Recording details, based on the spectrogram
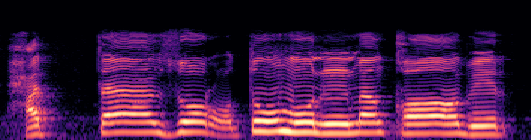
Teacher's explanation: را ساکن ہے، اس سے پہلے پیش ہے، تو اس لیے پر ہوگی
